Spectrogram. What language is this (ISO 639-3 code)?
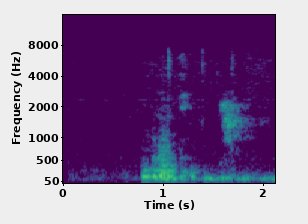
zho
